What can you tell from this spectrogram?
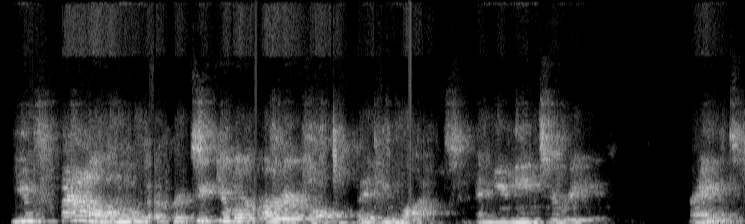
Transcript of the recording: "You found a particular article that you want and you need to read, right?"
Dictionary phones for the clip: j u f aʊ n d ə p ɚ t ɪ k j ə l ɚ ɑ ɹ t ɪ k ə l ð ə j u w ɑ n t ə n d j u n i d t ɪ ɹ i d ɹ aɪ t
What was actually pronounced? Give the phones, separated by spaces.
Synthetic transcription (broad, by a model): j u f aʊ n d ə p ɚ t ɪ k j l ɚ ɑ ɹ t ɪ k l ð ə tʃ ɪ w ɑ n t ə n j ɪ n i d t ɪ ɹ i d ɹ aɪ t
